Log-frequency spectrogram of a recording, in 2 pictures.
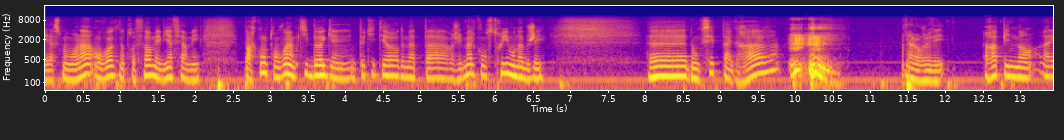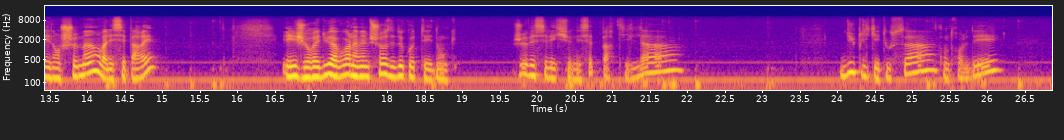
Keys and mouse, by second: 0.8-1.3 drag, 3.9-5.1 middle drag, 5.7 click, 12.1 click, 12.8 click, 14.4 click, 15.1 middle click, 15.8 click, 18.7-20.7 drag, 20.8 middle click, 21.7 click, 22.2-23.4 drag, 25.3 click, 26.5-26.8 drag.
